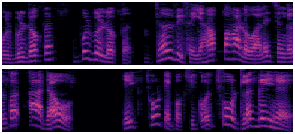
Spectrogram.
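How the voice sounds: A female-sounding cartoonish character voice, fairly high in pitch, with very wide pitch swings. The pace is moderate.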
